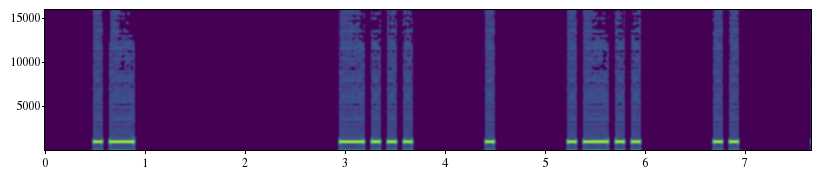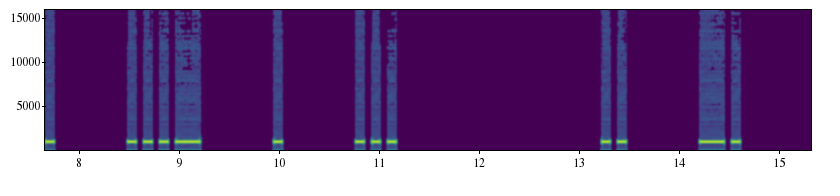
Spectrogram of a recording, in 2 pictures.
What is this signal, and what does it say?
Morse code, heard as a keyed tone, about 15 wpm, spaced as for 8 wpm, 1000 Hz. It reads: A BELIEVES IN
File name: qotdfiles / 8wpm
